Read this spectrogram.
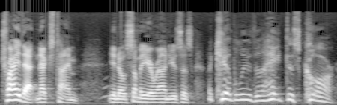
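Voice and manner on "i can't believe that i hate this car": mock whiny complaint.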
